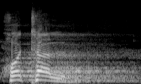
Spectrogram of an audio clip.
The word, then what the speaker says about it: hotel: Next word hotel. Hotel. Hotel. Second syllable T. So T is second syllable. So we put a stress mark on T.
